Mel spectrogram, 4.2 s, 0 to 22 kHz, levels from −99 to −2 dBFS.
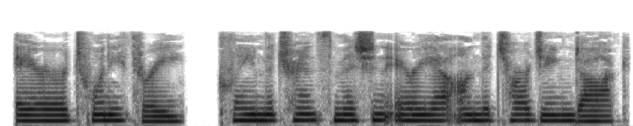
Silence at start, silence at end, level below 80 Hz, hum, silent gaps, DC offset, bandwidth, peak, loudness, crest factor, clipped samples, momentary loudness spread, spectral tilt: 0.1 s; 0.15 s; -50 dBFS; none; none; under 0.1%; 8 kHz; 0 dBFS; -13 LUFS; 12 dB; under 0.1%; 3 LU; -6 dB/octave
